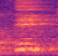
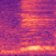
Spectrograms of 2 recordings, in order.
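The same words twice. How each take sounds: First: দিক ending on a bare k, no vowel; half-pronounced k. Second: দিক said as "di-ko" with a long final o; wrong full vowel. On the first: Teacher correcting the sound for students, দিক closed on a half k. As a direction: stop দিক short on the k. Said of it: "মানে ক এর অর্ধেক". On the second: Teacher showing what happens without hasanta, দিক stretched into "di-ko". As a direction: add a drawn-out vowel after the k of দিক. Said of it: "তাহলে কি উচ্চারণ হয়ে যেত". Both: Shown as a demonstration.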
